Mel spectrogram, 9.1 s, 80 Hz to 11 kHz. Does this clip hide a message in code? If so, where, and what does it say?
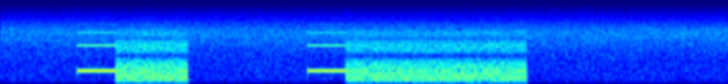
Yes: POCSAG pager data (1200 baud) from 1.0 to 6.6 s, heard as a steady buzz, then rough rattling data, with radio hiss.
